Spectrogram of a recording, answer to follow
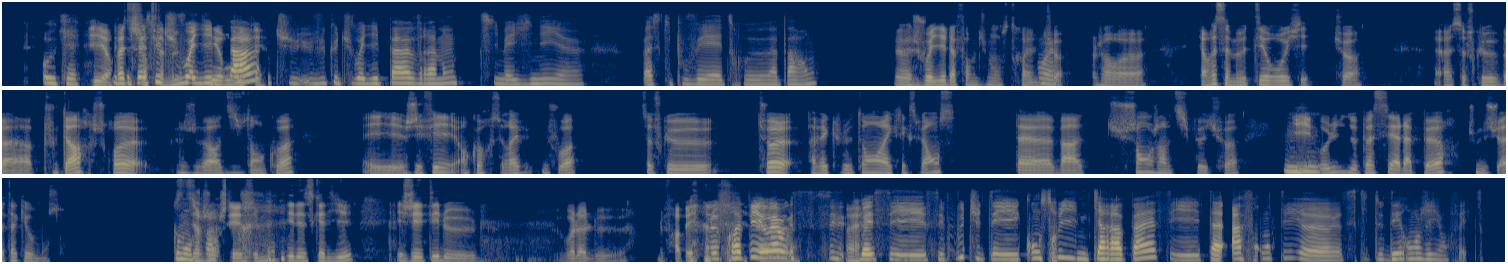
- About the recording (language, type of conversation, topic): French, podcast, Quelles astuces utilises-tu pour mieux dormir quand tu es stressé·e ?
- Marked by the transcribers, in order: "terrorisait" said as "terrorifiait"; tapping; "terrorisait" said as "terrorifiait"; laugh; other noise; chuckle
